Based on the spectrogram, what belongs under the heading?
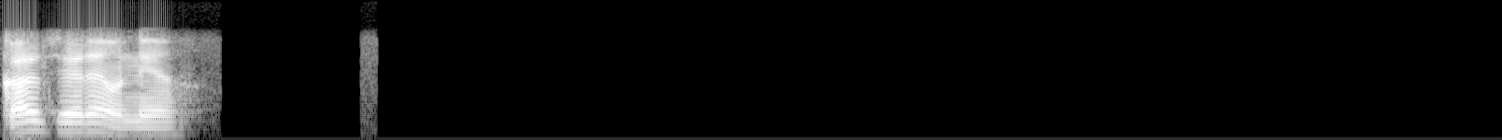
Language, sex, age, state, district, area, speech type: Dogri, male, 30-45, Jammu and Kashmir, Udhampur, rural, conversation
